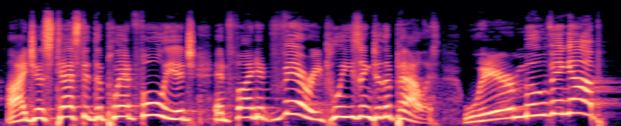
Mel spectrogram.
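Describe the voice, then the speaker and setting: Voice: sits high, sing-song, unhurried. An actor playing a commanding, theatrical beetle colonel in a radio drama. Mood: bossy, rallying. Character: bossy Colorado beetle colonel rallying the swarm.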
